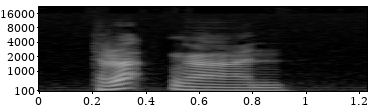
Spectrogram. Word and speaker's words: Trak'ngan: Trak'ngan. Trak'ngan. – The sound at the beginning of the second syllable, ngan, is the same as the sound that comes at the end of the word thing or hang.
